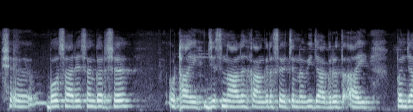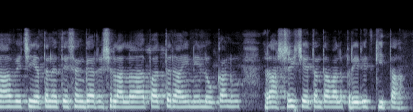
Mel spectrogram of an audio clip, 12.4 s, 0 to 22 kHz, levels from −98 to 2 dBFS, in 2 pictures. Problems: constant background noise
